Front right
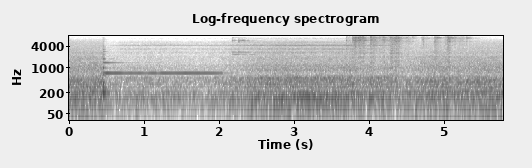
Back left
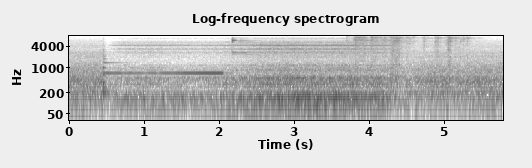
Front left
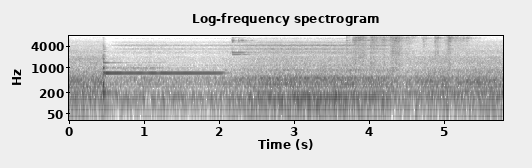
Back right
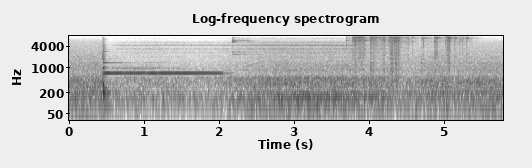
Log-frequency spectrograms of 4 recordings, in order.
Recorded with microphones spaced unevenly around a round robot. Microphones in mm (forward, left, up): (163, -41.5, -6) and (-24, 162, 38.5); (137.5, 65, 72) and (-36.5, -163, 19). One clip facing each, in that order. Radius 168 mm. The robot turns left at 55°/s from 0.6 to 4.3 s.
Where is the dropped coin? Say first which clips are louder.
Back left 1 dB, back right 1 dB; 80° right, 1.3 m; by 5.4 s 115° right, 1.3 m.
